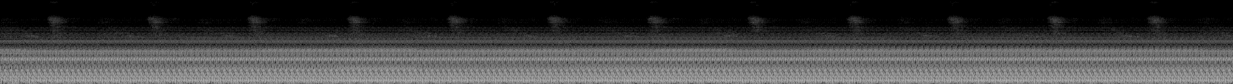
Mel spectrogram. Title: 🧲 Siemens Magnetom Avanto MRI Sounds 1.5T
